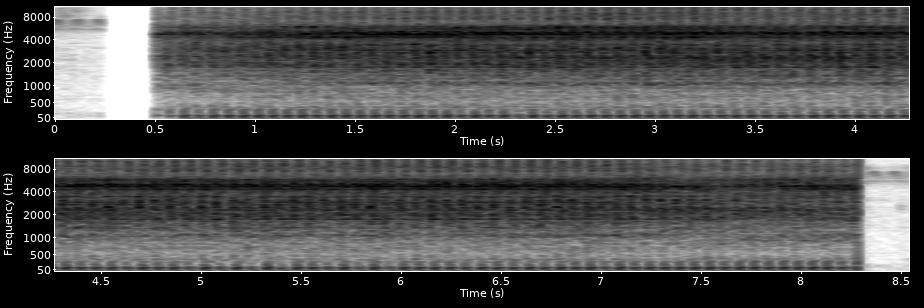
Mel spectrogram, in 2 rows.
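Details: Bajaj NS200 motorcycle engine at idle: fast, steady metallic clatter throughout, chain slap from a loose timing chain tensioner that wobbles and fails to keep the timing chain tight.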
